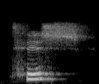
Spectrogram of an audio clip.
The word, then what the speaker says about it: Tisch: Quando você tem SCH. O SCH, ele tem som de sh. E o sh, ele é pronunciado de forma que você vai colocar a sua boca para frente e sh, passar o A pelos dentes. Sh, ok?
